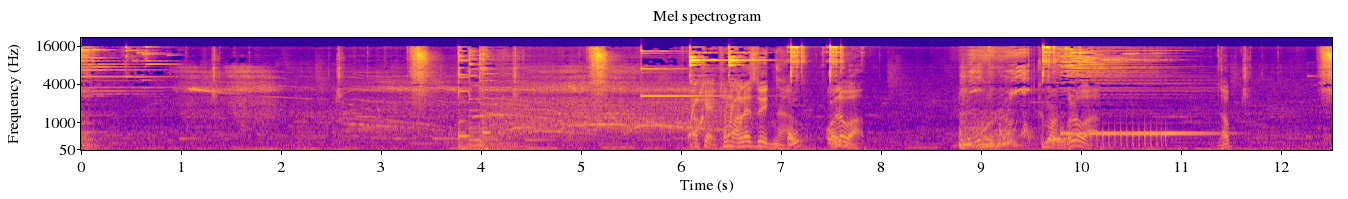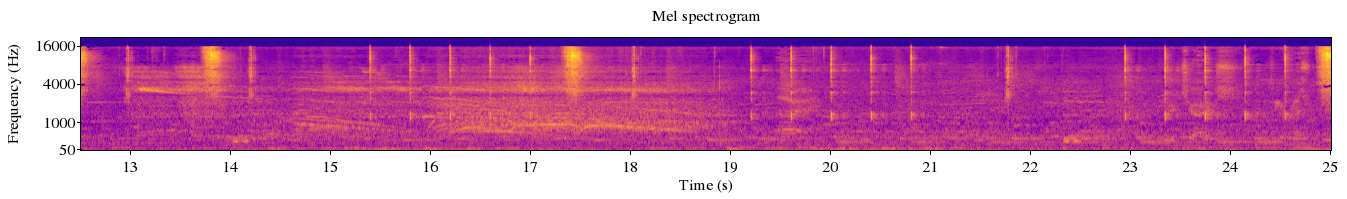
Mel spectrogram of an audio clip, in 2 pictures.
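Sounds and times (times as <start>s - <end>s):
slot machine electronic tones: 3.8s - 4.6s, 5.7s - 7.4s, 9.6s - 11.6s
casino background noise: 3.8s - 13.1s, 19.0s - 25.0s
slot reel clicks and chimes: 9.6s - 11.7s.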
